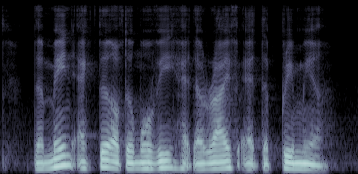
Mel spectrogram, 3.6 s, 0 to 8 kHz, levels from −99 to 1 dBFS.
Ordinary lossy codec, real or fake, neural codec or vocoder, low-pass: none; real; none; 7.2 kHz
